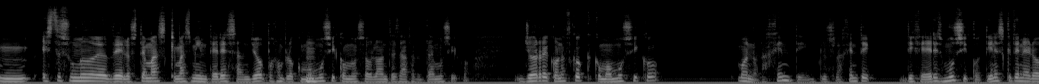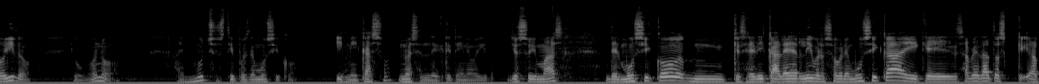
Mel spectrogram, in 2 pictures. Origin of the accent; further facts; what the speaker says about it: Spain; no, yo soy español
